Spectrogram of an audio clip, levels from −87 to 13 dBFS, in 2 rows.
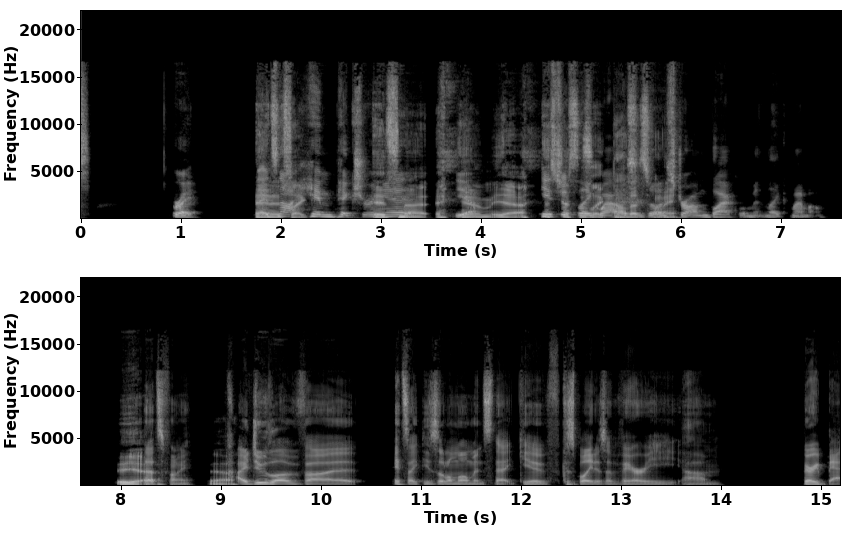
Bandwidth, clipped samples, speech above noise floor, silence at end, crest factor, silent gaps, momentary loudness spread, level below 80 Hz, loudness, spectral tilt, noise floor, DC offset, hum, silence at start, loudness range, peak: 17 kHz; under 0.1%; over 64 dB; 0 s; 18 dB; none; 16 LU; -56 dBFS; -26 LUFS; -3.5 dB/octave; under -90 dBFS; under 0.1%; none; 0 s; 6 LU; -8 dBFS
